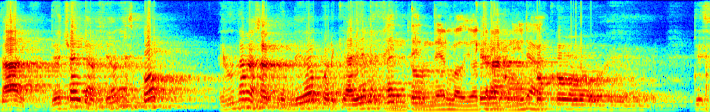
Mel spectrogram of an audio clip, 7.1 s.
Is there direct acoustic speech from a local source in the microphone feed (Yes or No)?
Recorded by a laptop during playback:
Yes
